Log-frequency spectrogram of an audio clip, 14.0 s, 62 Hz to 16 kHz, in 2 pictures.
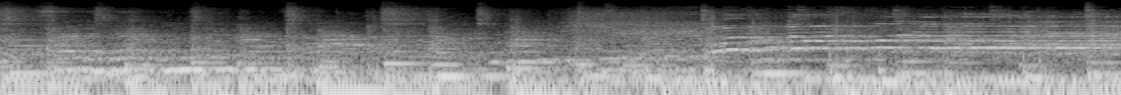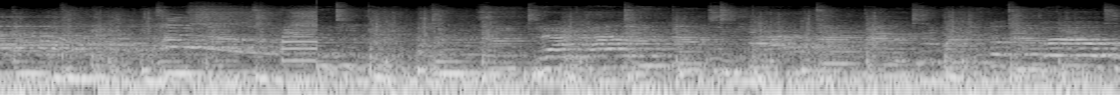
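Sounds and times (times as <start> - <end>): live band music: 0.0 - 14.0
trumpet playing: 8.1 - 9.2.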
